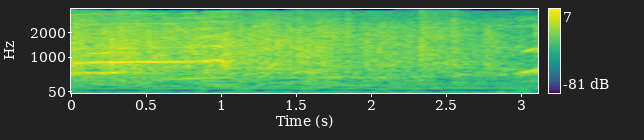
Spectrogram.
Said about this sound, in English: Ah, come on, church. Oh, church. Clap then for the Lord. Amen.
